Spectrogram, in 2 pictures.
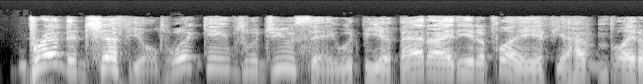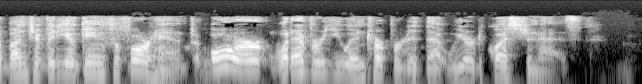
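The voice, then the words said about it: Nasal radio DJ voice. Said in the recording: “You need to blow your nose, bro. ... my radio DJ voice ... the nasal right. voice.”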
